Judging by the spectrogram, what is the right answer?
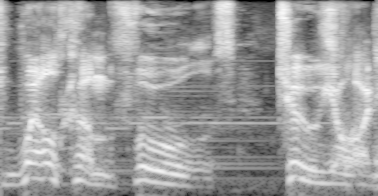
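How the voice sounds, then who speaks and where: Against faint music in the background, a man speaks at a medium pitch in a put-on character voice. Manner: menacing, theatrical.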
